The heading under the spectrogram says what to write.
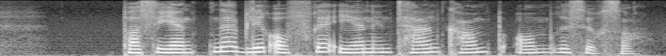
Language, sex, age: Norwegian, female, 45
